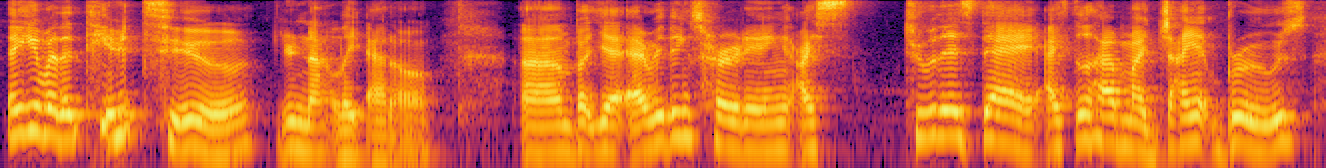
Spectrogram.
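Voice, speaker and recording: A man's voice: fairly high pitch, measured pace. A man livestreaming, casually telling trip stories to his chat, laughing often and breaking off to greet and thank viewers. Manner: animated, laughing often, rambling with fillers.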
